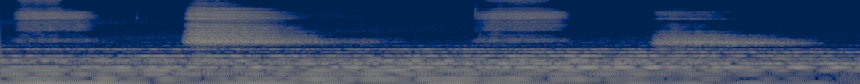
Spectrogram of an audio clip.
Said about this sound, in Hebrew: אז בואו נתחיל. עצמו את העיניים וקחו כמה נשימות מרגיעות ועמוקות.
